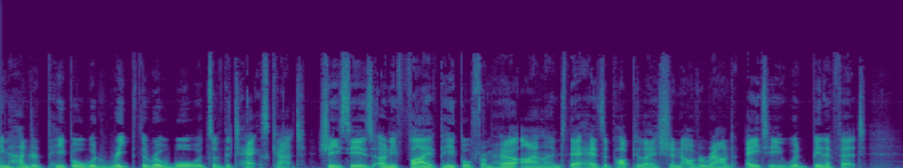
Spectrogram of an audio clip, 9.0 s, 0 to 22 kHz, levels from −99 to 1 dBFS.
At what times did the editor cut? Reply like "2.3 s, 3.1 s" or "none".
3.1 s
